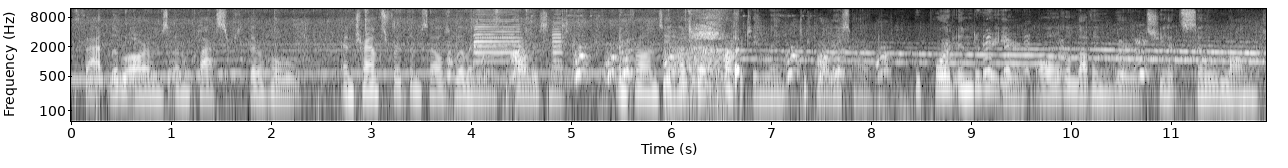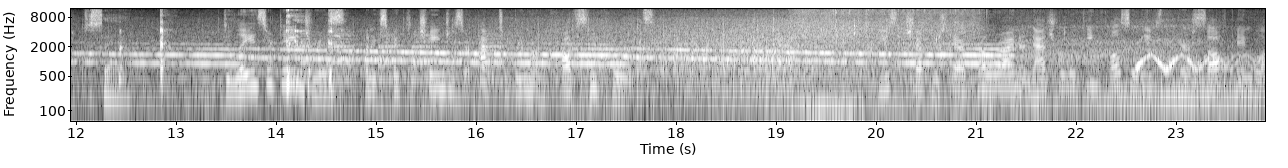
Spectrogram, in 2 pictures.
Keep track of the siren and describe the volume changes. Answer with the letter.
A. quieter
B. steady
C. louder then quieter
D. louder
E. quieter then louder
D.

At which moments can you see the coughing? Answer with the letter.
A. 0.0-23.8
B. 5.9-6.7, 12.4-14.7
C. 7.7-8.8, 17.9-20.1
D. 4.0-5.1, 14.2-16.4
B.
